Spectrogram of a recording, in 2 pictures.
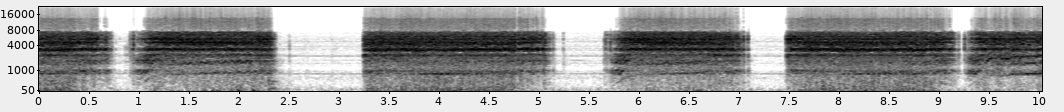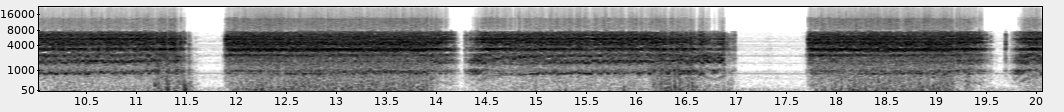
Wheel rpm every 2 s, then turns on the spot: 140, 80, 110, 90, 150, 150, 170, 160, 80, 130.
18-20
